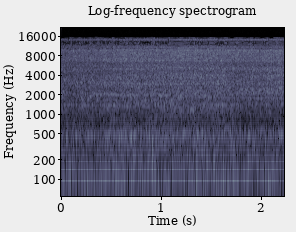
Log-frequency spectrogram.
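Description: Wind rushing over the microphone while riding, with the Yamaha FJ-09's inline three-cylinder engine running steadily underneath at road speed; the stock exhaust is so quiet that the engine is barely heard through the wind.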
